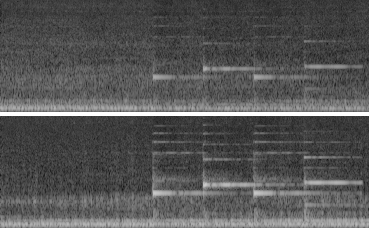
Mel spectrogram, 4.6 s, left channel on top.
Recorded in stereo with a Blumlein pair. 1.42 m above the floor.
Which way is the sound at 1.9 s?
60° right.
